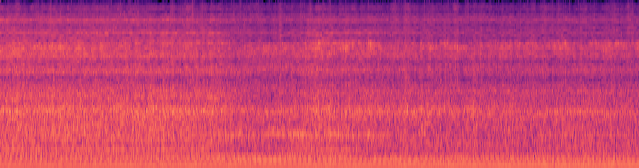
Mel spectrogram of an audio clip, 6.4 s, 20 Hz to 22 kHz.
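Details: Natural gas generator converted to gasoline, run from 5-gallon can with enclosure doors closed, sitting on a pallet: steady even low hum, no misses or knocks; normal running.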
